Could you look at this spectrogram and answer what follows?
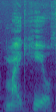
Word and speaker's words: Micheals: A lot of people spell it with the A before the E, but it's actually, if you look at my name, it's actually Mike Heals, because I've always had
